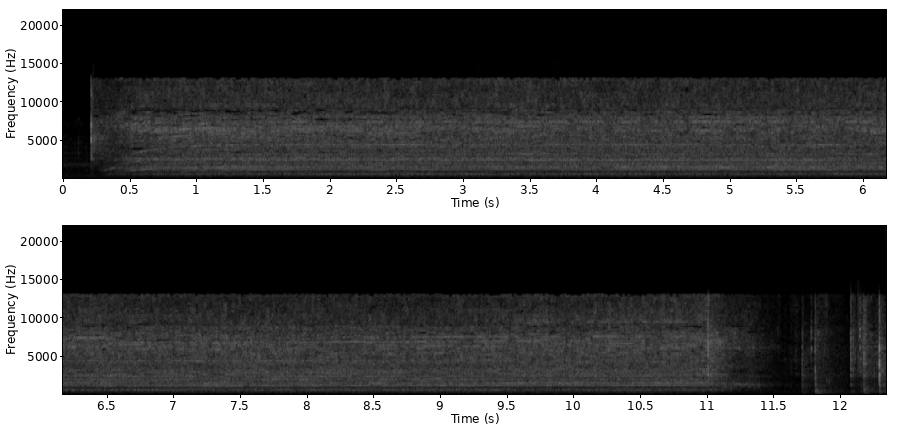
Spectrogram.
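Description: A hair dryer blows on a craft piece from a highland cow craft box, a loud, steady whoosh for about eleven seconds before it clicks off.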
